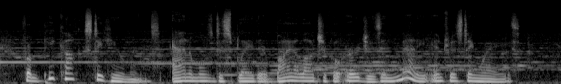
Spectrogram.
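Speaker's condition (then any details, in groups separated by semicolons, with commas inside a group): No condition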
